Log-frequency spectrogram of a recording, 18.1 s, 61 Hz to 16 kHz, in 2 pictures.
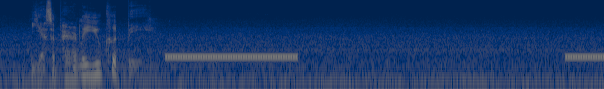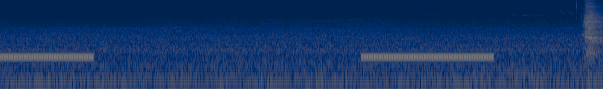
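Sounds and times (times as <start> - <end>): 
speech: 0.4 - 2.3
unanswered phone call electronic ring tones: 2.5 - 4.5, 8.5 - 10.5, 14.5 - 16.5.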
